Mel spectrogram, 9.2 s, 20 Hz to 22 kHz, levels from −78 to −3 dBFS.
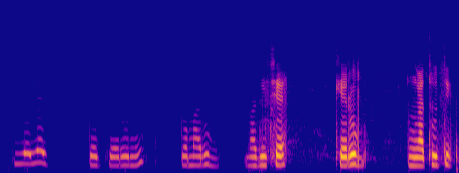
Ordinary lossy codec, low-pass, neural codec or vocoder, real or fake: none; 10.8 kHz; none; real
